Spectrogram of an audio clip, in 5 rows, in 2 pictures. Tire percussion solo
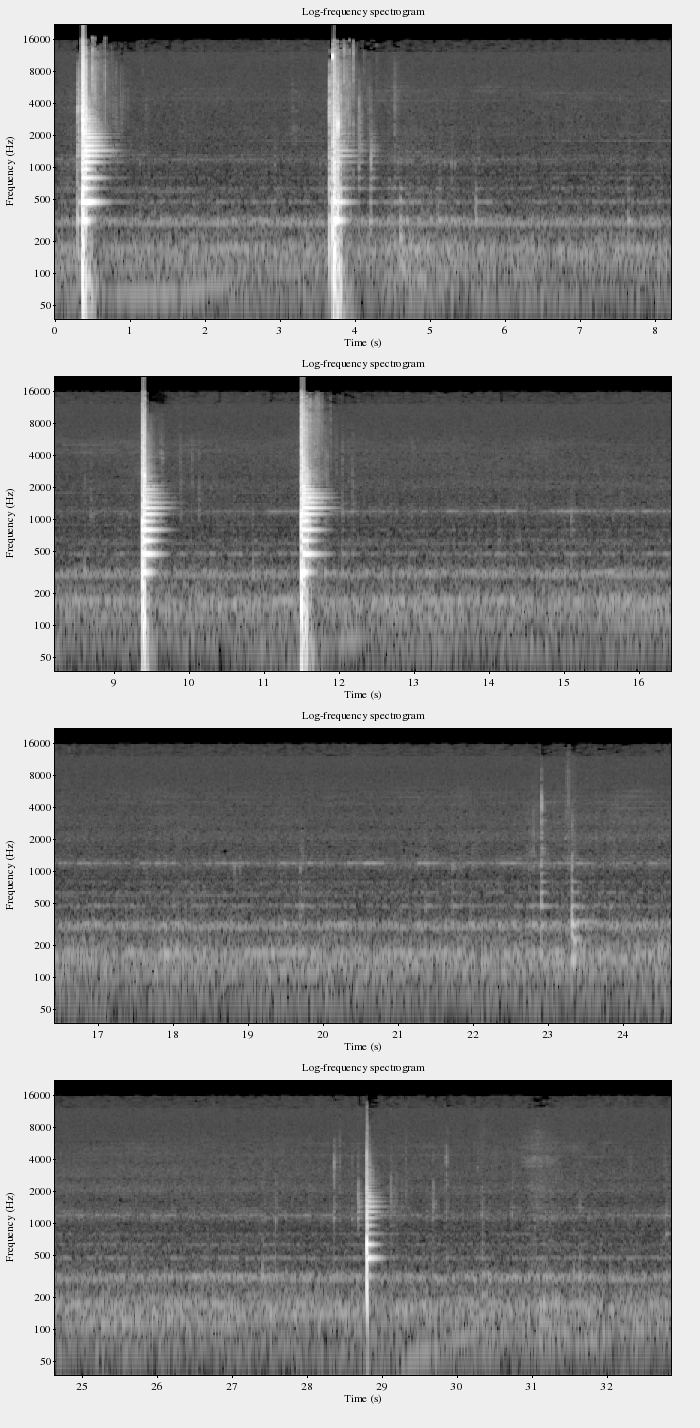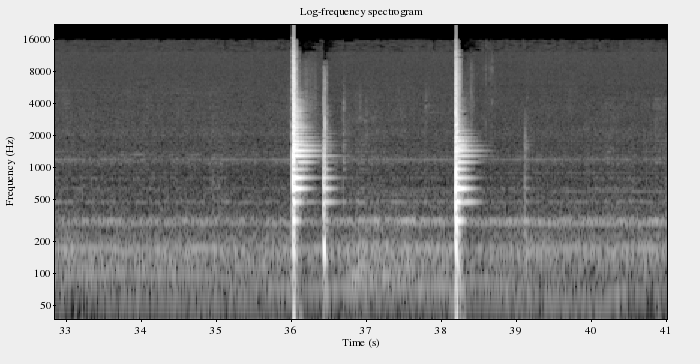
0.3s 0.8s, 9.4s 9.8s, 11.5s 12.0s, 36.0s 36.7s, 38.2s 38.6s

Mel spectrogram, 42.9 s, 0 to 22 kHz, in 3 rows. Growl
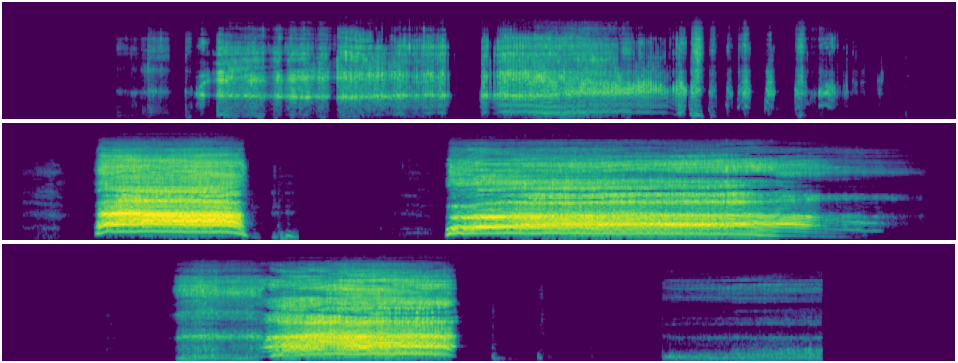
1.7s 10.6s, 15.7s 18.8s, 21.0s 28.2s, 31.1s 35.5s, 38.6s 41.0s

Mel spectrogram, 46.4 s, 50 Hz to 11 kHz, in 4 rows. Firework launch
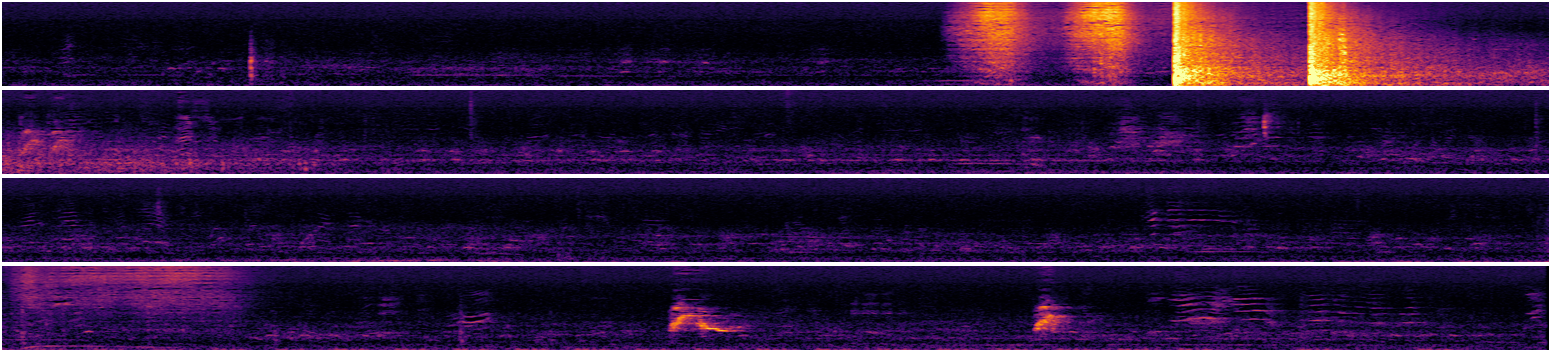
7.1s 14.1s, 34.8s 36.8s

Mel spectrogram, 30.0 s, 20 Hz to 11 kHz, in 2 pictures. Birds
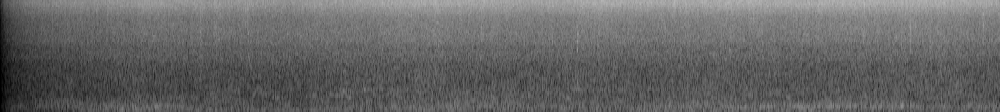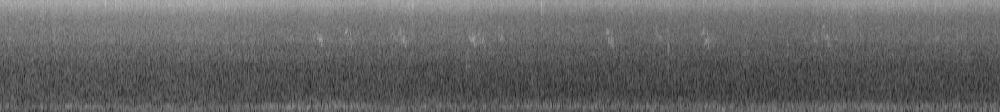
18.6s 22.8s, 24.0s 26.3s

